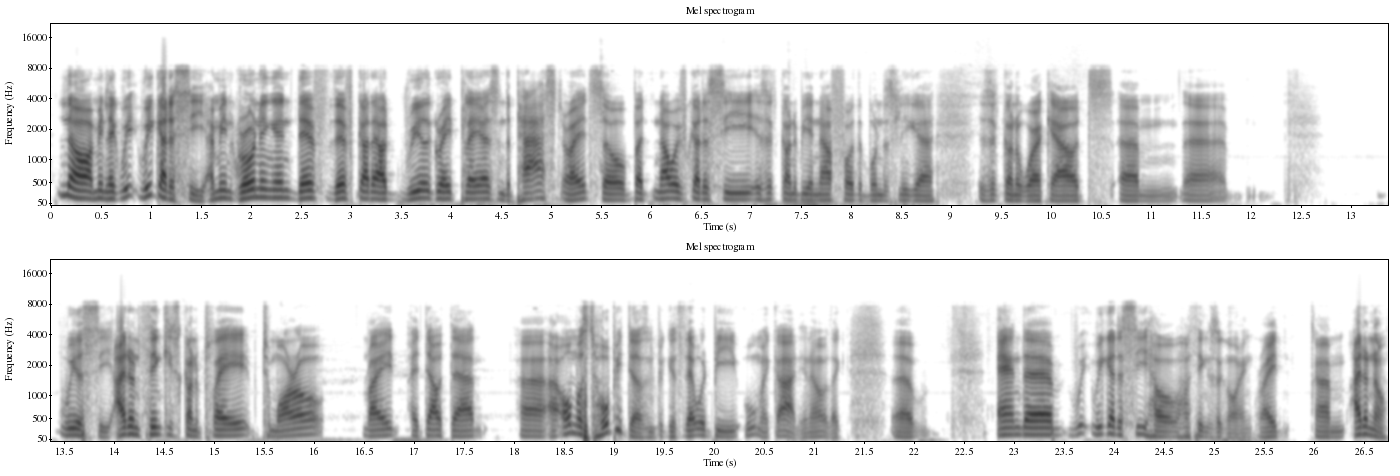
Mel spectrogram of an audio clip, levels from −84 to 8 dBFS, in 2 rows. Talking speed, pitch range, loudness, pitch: 215 wpm, 115-150 Hz, -20 LUFS, 130 Hz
